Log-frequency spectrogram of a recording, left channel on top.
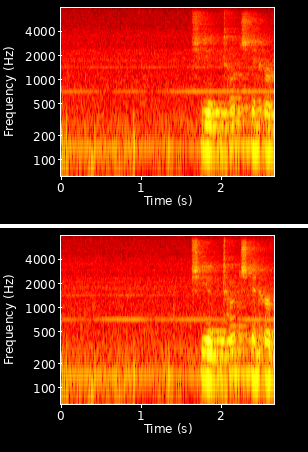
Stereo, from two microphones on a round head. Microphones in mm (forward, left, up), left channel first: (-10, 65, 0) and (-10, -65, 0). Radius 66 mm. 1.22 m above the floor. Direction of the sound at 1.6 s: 65° right (ahead or behind).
